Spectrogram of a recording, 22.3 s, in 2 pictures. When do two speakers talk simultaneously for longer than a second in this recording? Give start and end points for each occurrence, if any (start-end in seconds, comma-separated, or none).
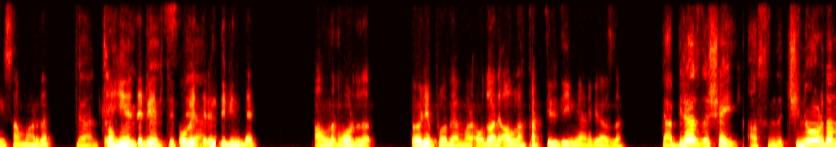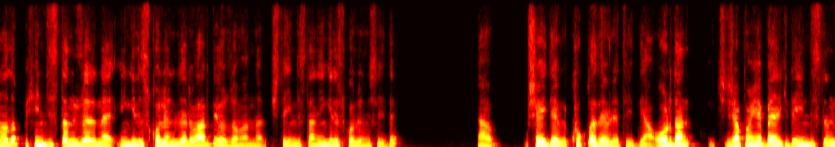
1.4-2.8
